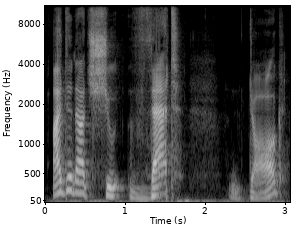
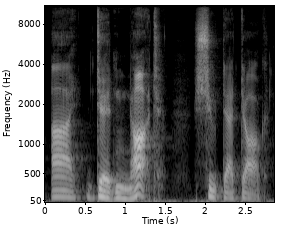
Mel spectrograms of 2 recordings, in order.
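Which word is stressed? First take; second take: that; not. First: The stress is on the word 'that'. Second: The stress is on the word 'not'. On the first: The speaker shot a different dog. "I shot the other one" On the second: The speaker denies shooting the dog. "That's a denial. I did not"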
